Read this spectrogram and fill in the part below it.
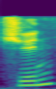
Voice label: "syun9", Taiwanese

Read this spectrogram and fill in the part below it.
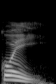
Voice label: "guei4", taiwanese

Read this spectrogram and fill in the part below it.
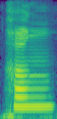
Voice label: "hng1", taiwanese syllable

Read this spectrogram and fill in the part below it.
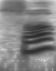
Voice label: "suk9", taiwanese Syllables

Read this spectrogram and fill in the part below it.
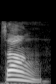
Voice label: "zang4", taiwanese Syllables

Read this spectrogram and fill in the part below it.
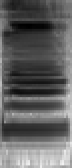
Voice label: "ngo2", taiwanese syllables

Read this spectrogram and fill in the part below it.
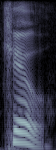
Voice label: "kier4", taiwanese syllable

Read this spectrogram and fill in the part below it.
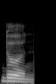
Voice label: "lun3", Taiwanese syllable

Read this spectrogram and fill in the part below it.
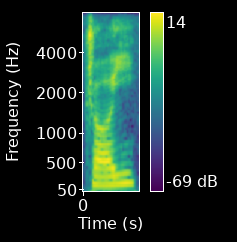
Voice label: "zhoi5", Taiwanese

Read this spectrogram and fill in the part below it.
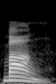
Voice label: "bhang4", taiwanese

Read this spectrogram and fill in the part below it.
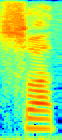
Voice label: "suat2", taiwanese Syllables

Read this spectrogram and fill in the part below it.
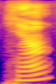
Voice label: "hiannh9", Taiwanese syllable

